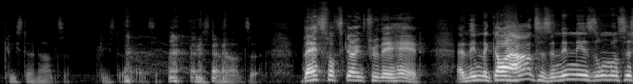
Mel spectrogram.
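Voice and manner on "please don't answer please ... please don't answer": soft mock pleading, half laughing; anxious inner plea. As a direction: murmur the hope nobody picks up, giggling. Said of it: "most people are thinking".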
